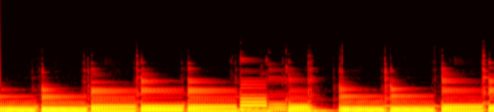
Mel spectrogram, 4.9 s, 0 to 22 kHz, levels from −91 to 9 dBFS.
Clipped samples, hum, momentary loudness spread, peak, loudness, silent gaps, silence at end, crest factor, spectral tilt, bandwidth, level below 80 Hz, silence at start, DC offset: under 0.1%; none; 4 LU; -6 dBFS; -20 LUFS; none; 0 s; 12 dB; -14 dB/octave; 2.4 kHz; -22 dBFS; 0 s; under 0.1%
